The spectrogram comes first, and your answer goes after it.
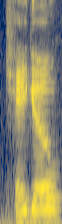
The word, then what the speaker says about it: Keigo: So I just mispronounced it, but I missed the I. Keigo.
